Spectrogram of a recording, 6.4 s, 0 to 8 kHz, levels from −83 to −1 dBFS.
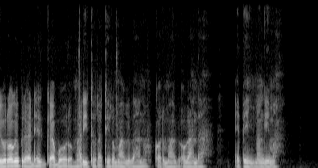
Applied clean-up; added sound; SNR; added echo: neural mask model RNNoise.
